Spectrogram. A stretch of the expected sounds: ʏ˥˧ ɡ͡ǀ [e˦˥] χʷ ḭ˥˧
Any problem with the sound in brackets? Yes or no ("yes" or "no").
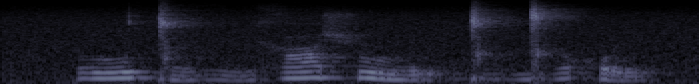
yes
